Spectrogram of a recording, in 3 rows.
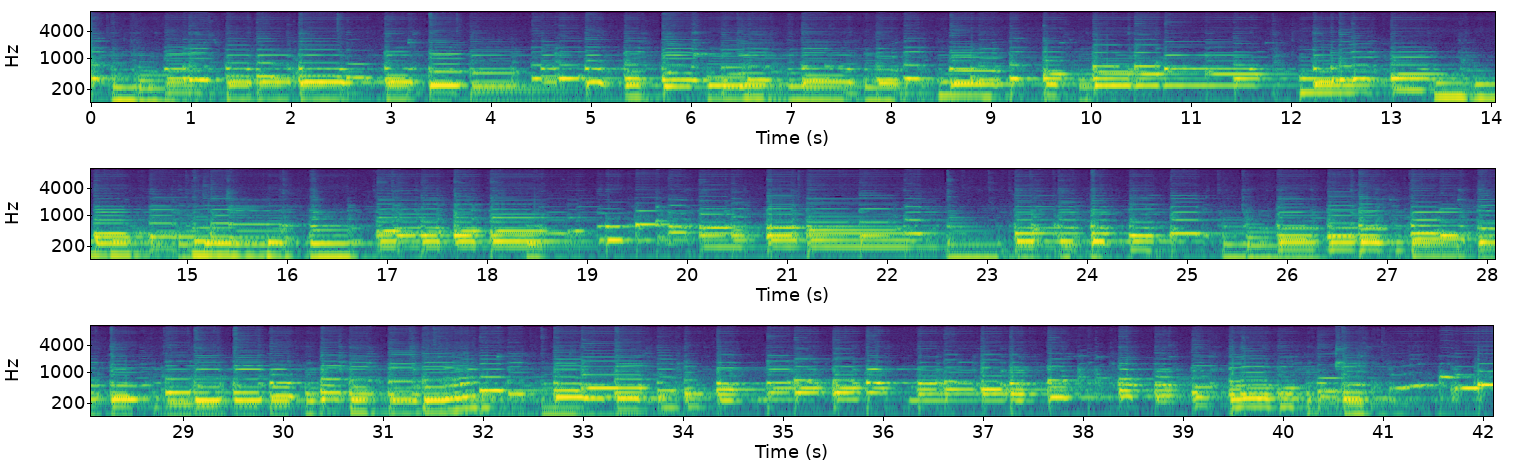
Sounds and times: Guitar: 0.0s - 42.1s.

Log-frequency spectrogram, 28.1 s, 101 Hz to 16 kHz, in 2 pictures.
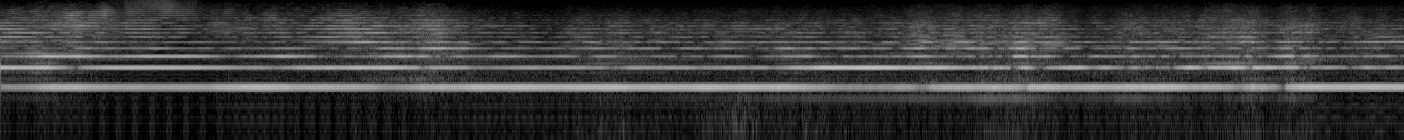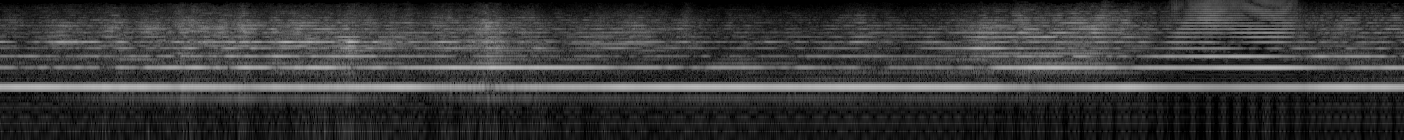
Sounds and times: Civil defense siren: 0.0s - 28.0s.

